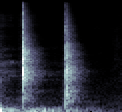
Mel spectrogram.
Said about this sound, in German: das waren die zwei Klatsche. Es geht los. Es geht los. Das sind drei sogar.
